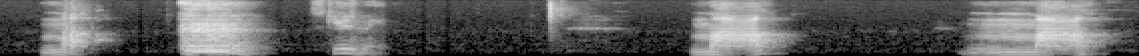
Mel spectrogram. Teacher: you notice the a stays flat and even throughout · your first tone is a long flat vowel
